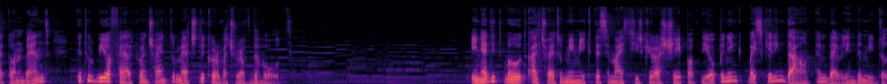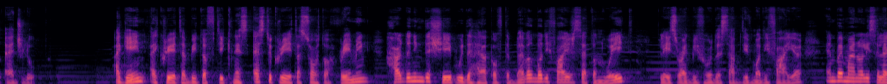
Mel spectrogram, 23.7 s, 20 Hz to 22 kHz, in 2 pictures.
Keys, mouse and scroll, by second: 2.8 click, 3.8 shift+click, 4.6 r, 5.6 Tab, 5.8 click, 6.3 shift+middle click, 6.6 2, 7.0 alt+click, 7.9 s, 10.6 ctrl+b, 13.6 a, 13.8 i, 15.4 e, 16.7 2, 16.9 alt+click, 17.2 e, 17.7-19.8 drag, 20.3-23.2 drag, 23.2 Tab, 23.4 middle click.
